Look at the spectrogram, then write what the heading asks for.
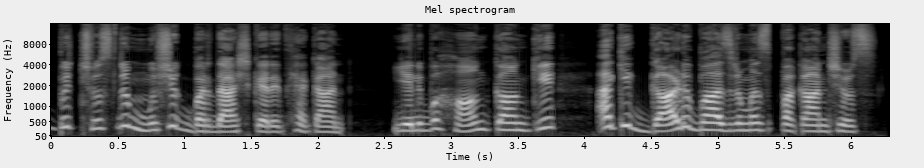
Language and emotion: Kashmiri, disgusted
